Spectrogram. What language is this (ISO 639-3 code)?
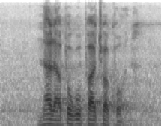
zul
